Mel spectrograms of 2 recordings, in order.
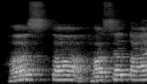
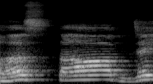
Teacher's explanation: देखिए हसता नहीं बोलेंगे, देखिए स यहां आधा है, स आधा है, व्यंजन है, अकेला है, हमने अ नहीं बोलना, तो हस्ताब्जै।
